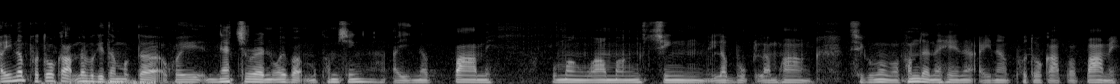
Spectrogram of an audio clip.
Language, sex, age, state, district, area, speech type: Manipuri, male, 30-45, Manipur, Kakching, rural, spontaneous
